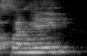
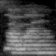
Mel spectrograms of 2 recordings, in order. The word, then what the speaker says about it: Samhain: People it's pronounced start Samhain, but the proper pronunciation, how the council have said it, is Samhain.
